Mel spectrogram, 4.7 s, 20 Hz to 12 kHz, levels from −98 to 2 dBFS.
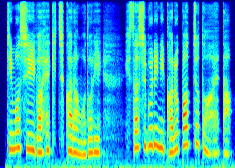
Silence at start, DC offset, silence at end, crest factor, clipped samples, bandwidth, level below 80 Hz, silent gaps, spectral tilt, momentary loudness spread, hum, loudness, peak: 0.15 s; under 0.1%; 0.1 s; 20 dB; under 0.1%; 12 kHz; -58 dBFS; none; -2 dB/octave; 10 LU; none; -24 LUFS; -4 dBFS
